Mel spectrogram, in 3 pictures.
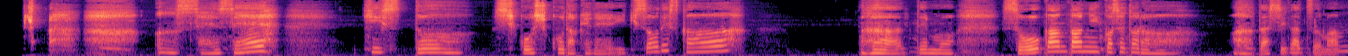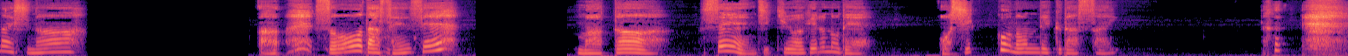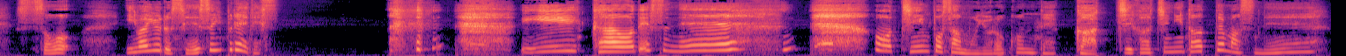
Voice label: ASMR; SE有り; おしっこ漏らしクンニ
